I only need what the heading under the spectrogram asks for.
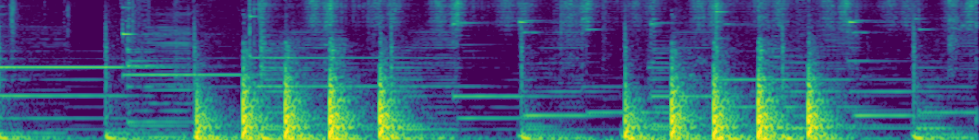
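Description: Repeated firm knocks on a wooden door, coming in quick groups of three to five raps separated by short pauses, close and clear with no voices.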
